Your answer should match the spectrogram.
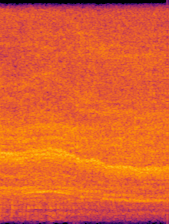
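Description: Cordless drill spinning an internal pipe cutter inside a three-inch PVC pipe, cutting the pipe down in place. A steady, high motor whine with the cutter grinding on plastic, the whine dropping slightly in pitch about a second in.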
